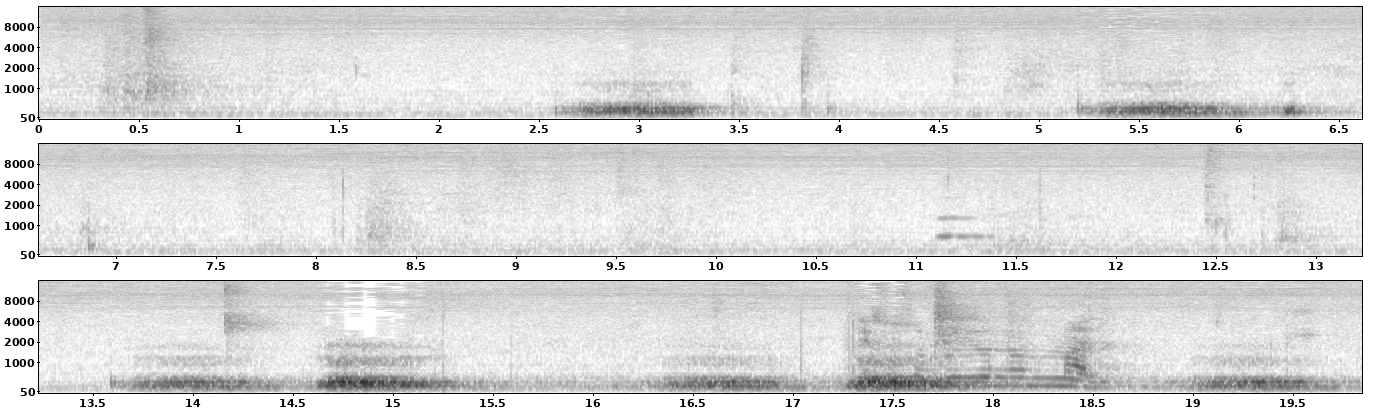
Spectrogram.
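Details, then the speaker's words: Normal tracheal breath sounds heard over the trachea during a lung auscultation lesson: loud, hollow, harsh breath sounds in paired bursts with brief pauses. "a nivel de tráquea nosotros vamos a encontrar ruidos normales y rubios patológicos vamos a escuchar el ruido normal a nivel traqueal"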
